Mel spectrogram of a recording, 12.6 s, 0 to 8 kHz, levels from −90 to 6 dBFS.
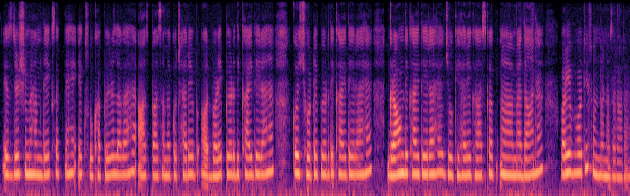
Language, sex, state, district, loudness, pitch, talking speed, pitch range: Hindi, female, Jharkhand, Sahebganj, -18 LUFS, 230 Hz, 245 wpm, 220-245 Hz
